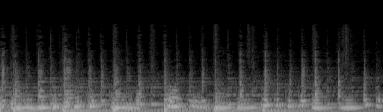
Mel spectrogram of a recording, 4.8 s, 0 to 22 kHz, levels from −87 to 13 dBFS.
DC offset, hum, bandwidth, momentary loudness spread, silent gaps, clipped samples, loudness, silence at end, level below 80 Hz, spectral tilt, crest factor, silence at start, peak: under 0.1%; none; 7 kHz; 4 LU; none; under 0.1%; -30 LUFS; 0 s; -36 dBFS; -9.5 dB/octave; 14 dB; 0 s; -14 dBFS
